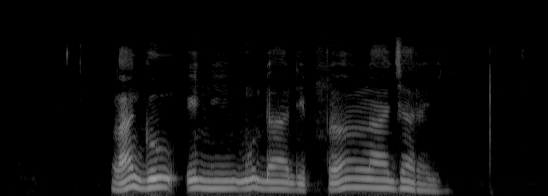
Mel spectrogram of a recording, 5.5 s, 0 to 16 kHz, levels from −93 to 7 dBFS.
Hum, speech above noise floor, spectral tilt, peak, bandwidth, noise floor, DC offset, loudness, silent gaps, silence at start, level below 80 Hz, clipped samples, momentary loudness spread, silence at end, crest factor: none; over 47 dB; -7.5 dB/octave; -24 dBFS; 7.6 kHz; under -90 dBFS; under 0.1%; -44 LUFS; none; 1.1 s; -80 dBFS; under 0.1%; 12 LU; 1.05 s; 20 dB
